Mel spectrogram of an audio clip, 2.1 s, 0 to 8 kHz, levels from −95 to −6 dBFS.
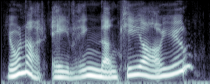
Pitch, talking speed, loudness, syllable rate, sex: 210 Hz, 170 wpm, -13 LUFS, 5.6 syllables/s, female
